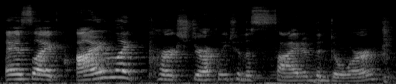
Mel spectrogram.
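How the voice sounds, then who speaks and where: A woman playing a tabletop game, chatty and excited, often laughing. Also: mid-range voice, unhurried, faint music behind. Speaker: player. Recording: echoey room.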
